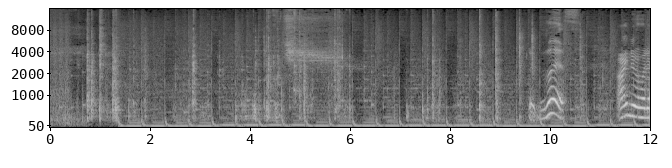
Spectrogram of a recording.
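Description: Small pink plastic toy parts clicking and clattering as they are handled and fitted together, over background music with a steady beat. A child's voice comes in near the end.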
